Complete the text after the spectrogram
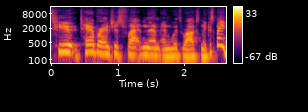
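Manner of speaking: ordinary talk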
